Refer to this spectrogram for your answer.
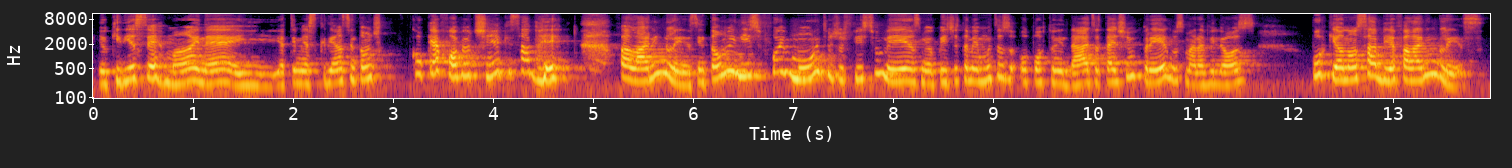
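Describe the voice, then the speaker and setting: A woman's voice: high-pitched, animated, fairly quick, darkish tone. A woman from Brazil giving a chatty class to parents, often asking listeners to agree as she talks. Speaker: course creator addressing parents. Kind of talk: casual promotional class talk.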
